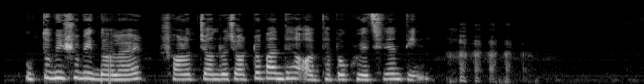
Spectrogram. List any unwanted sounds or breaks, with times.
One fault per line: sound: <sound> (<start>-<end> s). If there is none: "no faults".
sound: laugh (4.4-5.4 s)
